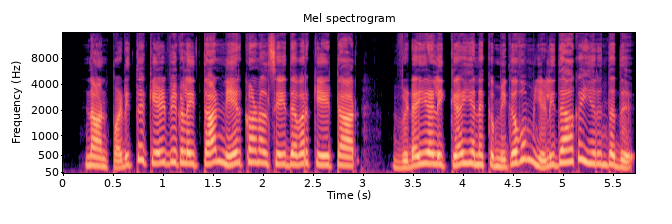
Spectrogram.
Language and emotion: Tamil, happy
